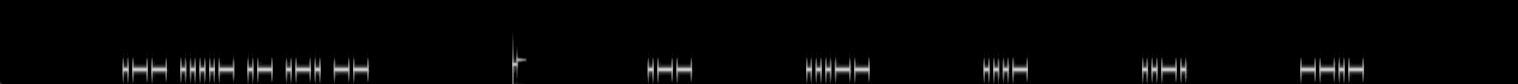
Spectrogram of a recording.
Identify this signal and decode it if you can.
Morse code, heard as a keyed tone, about 25 wpm, spaced as for 11 wpm, 700 Hz. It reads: W4ARM W3VFQ
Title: USA Call Signs - 5 Characters - 8x Character Spacing - 25wpm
